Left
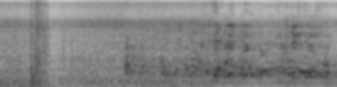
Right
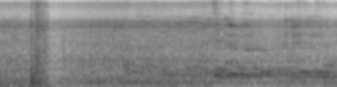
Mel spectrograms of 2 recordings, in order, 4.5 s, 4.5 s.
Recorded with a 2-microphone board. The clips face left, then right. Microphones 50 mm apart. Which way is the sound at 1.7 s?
35° left (ahead or behind).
